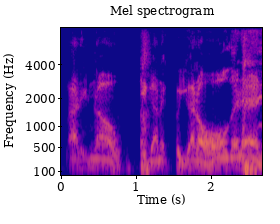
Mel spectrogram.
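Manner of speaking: high, strained voice on held breath; imitated smoke-holding. Hippie coaching a teen to hold it in, imitated choked voice. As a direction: squeeze the words out without exhaling.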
